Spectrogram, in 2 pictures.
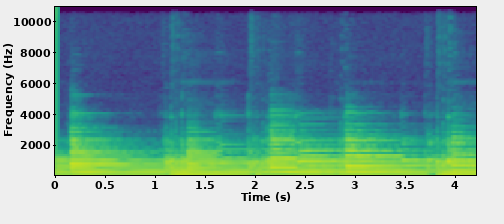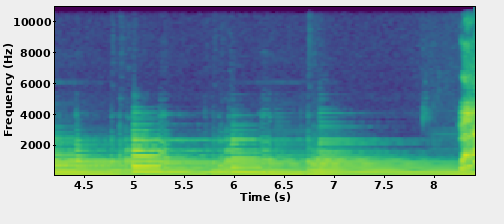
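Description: Gibson Les Paul electric guitar tuned to D standard with the top string dropped to C, played through heavy distortion and effects, a thick sustained chord wall with repeated strums, loud and continuous with no talking.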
